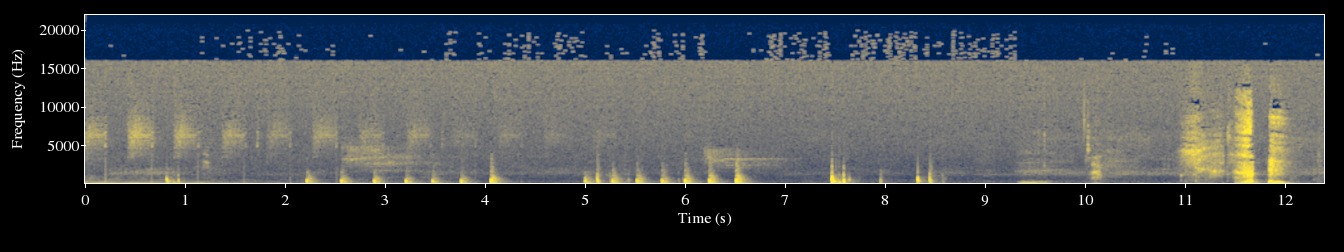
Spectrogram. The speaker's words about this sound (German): Die drei Detektive betraten die Veranda und Justus klopfte an die verglaste Eingangstür.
